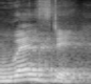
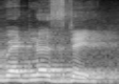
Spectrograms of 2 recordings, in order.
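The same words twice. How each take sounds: First: The first d is silent. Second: The first d is pronounced. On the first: The speaker calls it right. "ये डी जो होता है वो हमेशा क्या होता है? साइलेंट रहता है" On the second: The speaker calls it wrong. "It's not Wednesday"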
